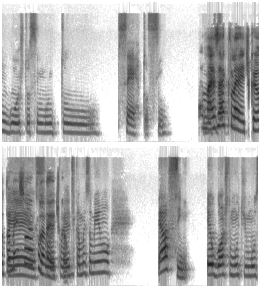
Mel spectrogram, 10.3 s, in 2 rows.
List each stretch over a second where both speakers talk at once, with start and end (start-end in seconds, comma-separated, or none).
5.2-6.5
